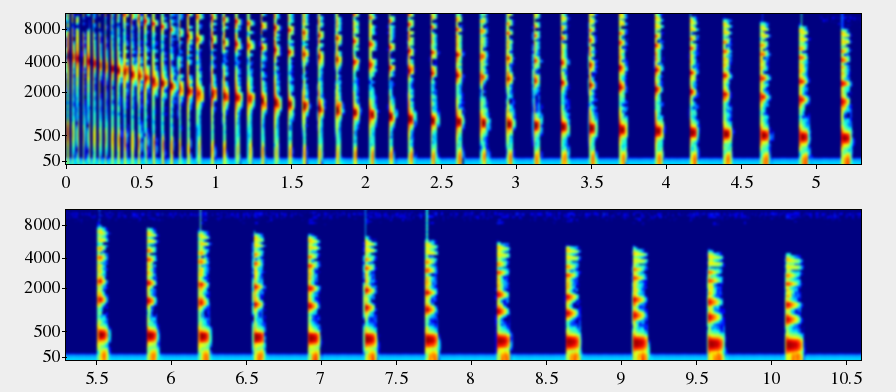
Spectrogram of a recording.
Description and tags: Clicker down long
A clicker sound with changing speed.
Clicker, Landing, FX, effects, SFX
